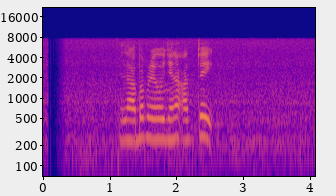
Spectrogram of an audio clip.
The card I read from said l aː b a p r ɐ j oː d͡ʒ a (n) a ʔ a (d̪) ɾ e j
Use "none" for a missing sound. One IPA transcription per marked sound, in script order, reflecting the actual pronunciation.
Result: n, t̪

